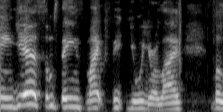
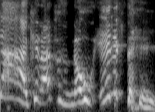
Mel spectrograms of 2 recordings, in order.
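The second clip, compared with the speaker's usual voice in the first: frustrated yell, higher pitch; 12 semitones higher than usual. Retelling looking up at the ceiling: imitating own past yelling at God. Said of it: "Just looking up and yelling at the Lord".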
